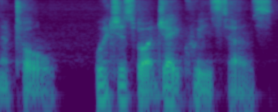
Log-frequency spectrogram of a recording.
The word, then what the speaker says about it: Jaques: His name was probably pronounced as a single long syllable in Shakespeare's time, Jaques, which makes the name a homophone for a privy or a latrine.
